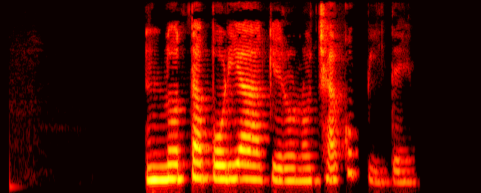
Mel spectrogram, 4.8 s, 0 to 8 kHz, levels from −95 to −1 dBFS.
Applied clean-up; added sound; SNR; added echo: none; none; none; none.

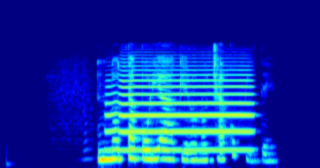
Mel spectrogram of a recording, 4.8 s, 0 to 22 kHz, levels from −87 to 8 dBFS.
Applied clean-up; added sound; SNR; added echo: none; Trumpet; -4 dB; none.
